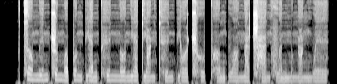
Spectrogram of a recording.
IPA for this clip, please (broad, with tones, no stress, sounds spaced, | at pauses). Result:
t͡s ɤ˥˨ m i˨˦ n ʈ͡ʂ u˧ m ɤ̰˨˩ p ɤ˥˨ ŋ p j ɛ̰˨˩ n pʰ y˥˨ n n̪ o˥˨ ʊ̯ n̪ j ɛ˥˨ t̪ j ɑ˥˨ ŋ t̪ʰ y˨˦ n p j o˨˦ ʊ̯ ʈ͡ʂʰ u˨˦ pʰ ɤ̰˨˩ ŋ p w ɔ˥˨ n̪ ä˨˦ ʈ͡ʂʰ a˨˦ n f w ə̰˨˩ n m ʊ˥˨ ŋ ɑ˦ ŋ m w e˨˦ ɪ̯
